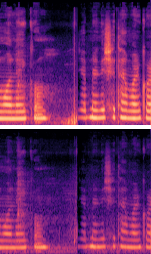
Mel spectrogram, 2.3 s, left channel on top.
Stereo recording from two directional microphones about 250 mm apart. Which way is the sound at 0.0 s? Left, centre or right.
Left.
